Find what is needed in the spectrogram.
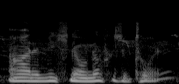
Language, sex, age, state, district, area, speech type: Bodo, male, 60+, Assam, Baksa, urban, spontaneous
